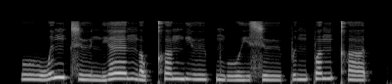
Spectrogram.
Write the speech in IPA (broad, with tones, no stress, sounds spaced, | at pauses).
uː˨˩ w ɪ˥ ŋ t͡s yː˨˩ n j ɛː˧ ŋ ɐ˨˩ w kʰ ɐ˥ ŋ j yː˧ p̚ ŋ uː˨ j s yː˨˩ p ɪ˧ ŋ p ɐ˥ ŋ kʰ ɐ˧ t̚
